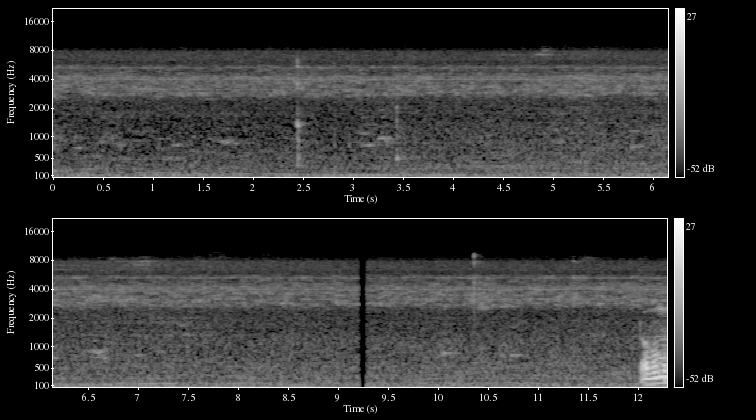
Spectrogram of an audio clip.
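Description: Near silence: faint, steady room tone and microphone hiss, with one tiny click about two and a half seconds in.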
